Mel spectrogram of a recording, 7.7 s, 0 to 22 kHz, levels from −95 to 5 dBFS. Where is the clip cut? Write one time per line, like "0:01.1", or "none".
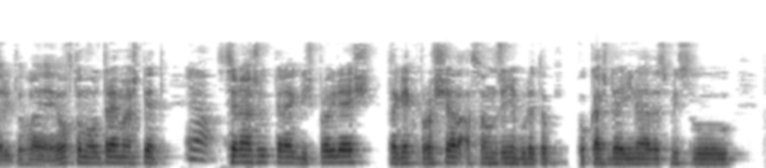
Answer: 0:01.4
0:03.8
0:04.2
0:05.7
